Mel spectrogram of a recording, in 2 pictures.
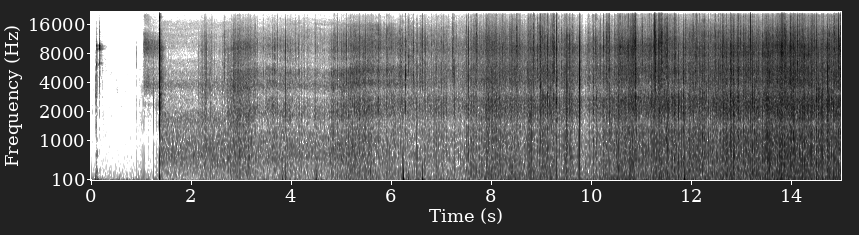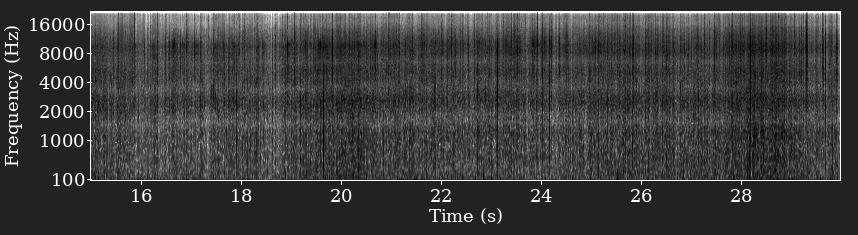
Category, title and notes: Sound effects > Natural elements and explosions
start of smoking shish
tobacco, smoking, shisha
